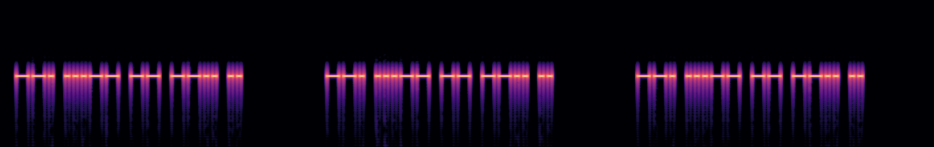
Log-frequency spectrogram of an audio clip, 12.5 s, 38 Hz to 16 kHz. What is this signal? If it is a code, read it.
Morse code, heard as a keyed tone, about 22 wpm, 700 Hz. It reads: G3MZI G3MZI G3MZI
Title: DXCC-100 Call Signs - 5 Characters - Repeated 3x - 22wpm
